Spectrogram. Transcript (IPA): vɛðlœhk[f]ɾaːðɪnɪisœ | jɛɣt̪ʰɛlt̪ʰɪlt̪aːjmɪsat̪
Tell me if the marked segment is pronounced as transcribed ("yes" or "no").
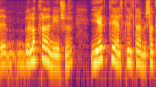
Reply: yes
